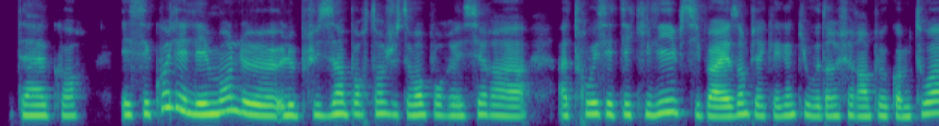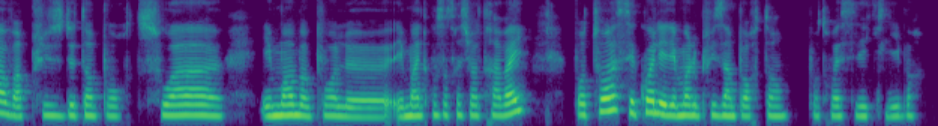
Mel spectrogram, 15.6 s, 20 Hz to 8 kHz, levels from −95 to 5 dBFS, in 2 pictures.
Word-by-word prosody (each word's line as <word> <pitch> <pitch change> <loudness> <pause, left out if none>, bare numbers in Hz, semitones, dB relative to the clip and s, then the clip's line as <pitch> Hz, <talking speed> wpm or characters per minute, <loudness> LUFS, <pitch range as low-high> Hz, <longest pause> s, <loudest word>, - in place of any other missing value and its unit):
D'accord 200 -1 -1 0.3
et 215 - +2
c'est 220 +2 -1
quoi 340 +10 +2
l'élément 245 -5 +5
le 210 -8 +4
le 205 - +4
plus 205 +1 -4
important 225 0 +1
justement 210 -1 0
pour 210 -1 -5
réussir 200 +2 -3
à 185 -2 -2 0.2
à 195 - -2
trouver 225 +3 +2
cet 215 0 -1
équilibre? 215 +4 0
Si 240 -4 -6
par 190 -1 +4
exemple 210 +5 +3
il - - 0
y - - -3
a - - -10
quelqu'un 190 +2 -2
qui 220 0 -9
voudrait 190 0 -2
faire 200 -1 -5
un 185 - +1
peu 190 0 -3
comme 180 -1 -2
toi, 225 +5 +2
avoir 185 -6 -1
plus 195 -1 -6
de 200 - -1
temps 195 0 -3
pour 185 -1 -9
t - - -29
soi, 205 -1 +1
heu, - - -8 0.3
et 185 - -1
moins 200 +1 +5
ben, 195 -2 +2
pour 190 +1 -4
le 170 -2 -1
et - - -4
moins 190 +1 +2
être 190 - -4
concentré 205 0 -6
sur 200 0 -5
le - - -4
travail. 215 +8 +1 0.4
Pour 210 -1 -2
toi, 275 +6 +6
c'est 285 -6 -2
quoi 250 +2 +4
l'élément 200 -2 +4
le 200 - +1
plus 200 -1 -4
important 190 0 -3 0.2
pour 190 - -12
trouver 185 0 -5
cet 185 - -17
équilibre? 185 +1 -8
200 Hz, 240 wpm, -23 LUFS, 190-215 Hz, 0.4 s, toi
